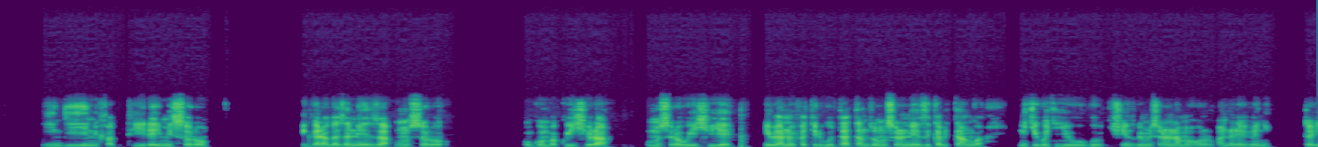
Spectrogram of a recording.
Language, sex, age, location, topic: Kinyarwanda, male, 36-49, Kigali, finance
